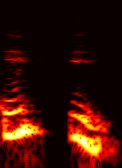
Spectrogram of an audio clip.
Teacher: ई और ई, जो आपका ई और ई है, इनका उच्चारण होता है तालु से।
